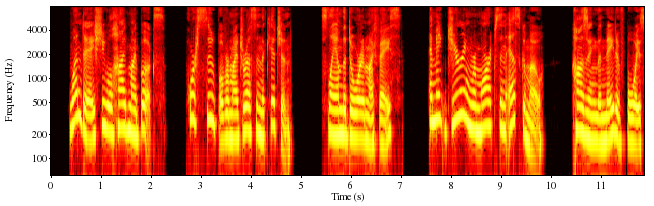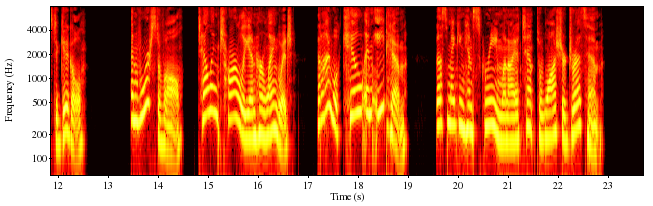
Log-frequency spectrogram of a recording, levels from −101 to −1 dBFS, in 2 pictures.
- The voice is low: No, high, 220 Hz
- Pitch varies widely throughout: Yes, wide, 7.0 semitones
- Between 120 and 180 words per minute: Yes, average, 155 wpm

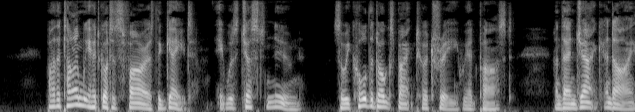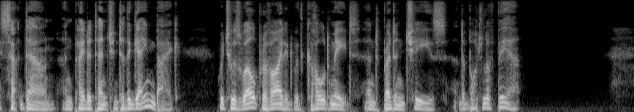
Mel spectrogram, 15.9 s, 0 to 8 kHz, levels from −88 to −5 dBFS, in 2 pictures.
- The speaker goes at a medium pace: No, fast, 215 wpm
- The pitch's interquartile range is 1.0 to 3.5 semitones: No, average, 4.9 semitones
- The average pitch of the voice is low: Yes, low, 110 Hz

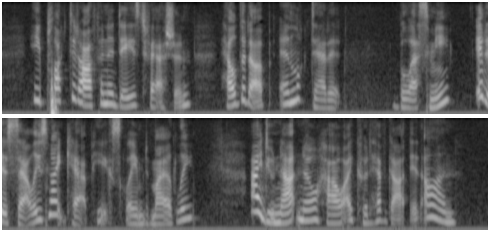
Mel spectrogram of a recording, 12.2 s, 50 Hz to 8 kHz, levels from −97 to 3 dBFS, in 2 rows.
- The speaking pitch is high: Yes, high, 225 Hz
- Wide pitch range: Yes, wide, 6.5 semitones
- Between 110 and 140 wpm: No, average, 175 wpm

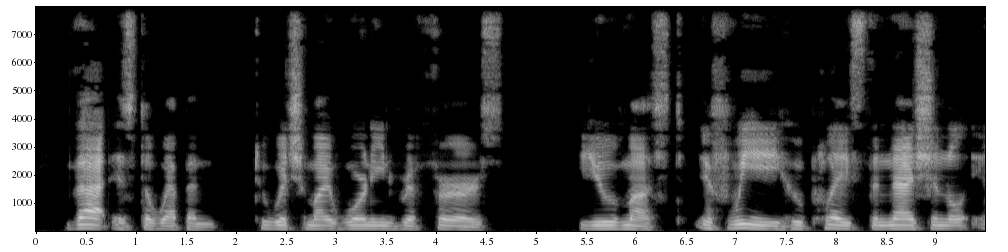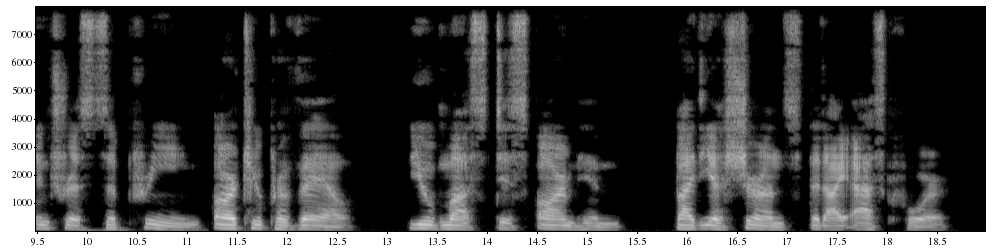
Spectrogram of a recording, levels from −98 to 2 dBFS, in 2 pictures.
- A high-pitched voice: No, low, 105 Hz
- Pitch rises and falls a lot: No, average, 2.7 semitones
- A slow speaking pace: Yes, slow, 105 wpm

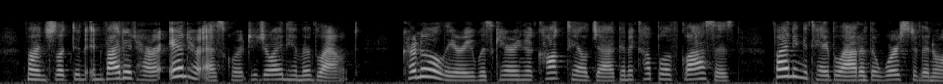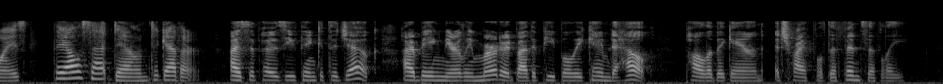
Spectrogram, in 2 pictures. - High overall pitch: Yes, high, 200 Hz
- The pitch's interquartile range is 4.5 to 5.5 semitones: No, average, 3.8 semitones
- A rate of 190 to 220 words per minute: Yes, average, 195 wpm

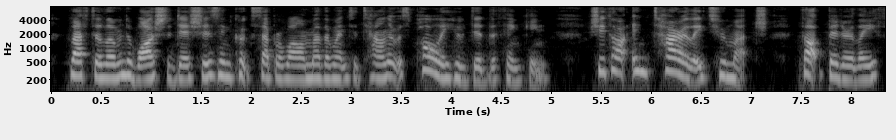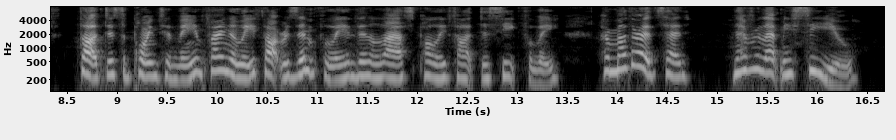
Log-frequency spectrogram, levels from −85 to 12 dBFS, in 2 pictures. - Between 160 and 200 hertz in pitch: No, high, 230 Hz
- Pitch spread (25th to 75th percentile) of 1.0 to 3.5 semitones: No, average, 4.2 semitones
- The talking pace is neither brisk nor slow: Yes, average, 180 wpm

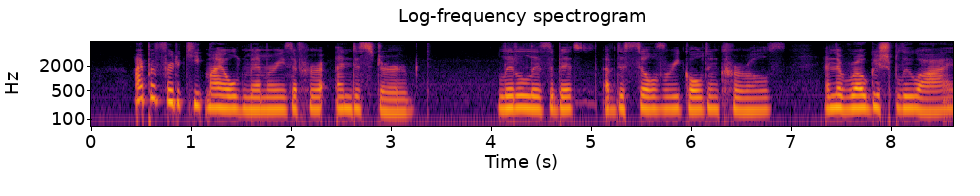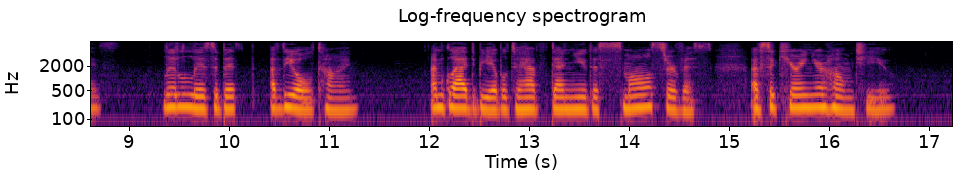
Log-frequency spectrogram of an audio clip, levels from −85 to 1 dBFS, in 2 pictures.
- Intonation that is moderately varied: No, narrow, 1.6 semitones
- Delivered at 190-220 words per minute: No, average, 160 wpm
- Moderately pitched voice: Yes, medium, 180 Hz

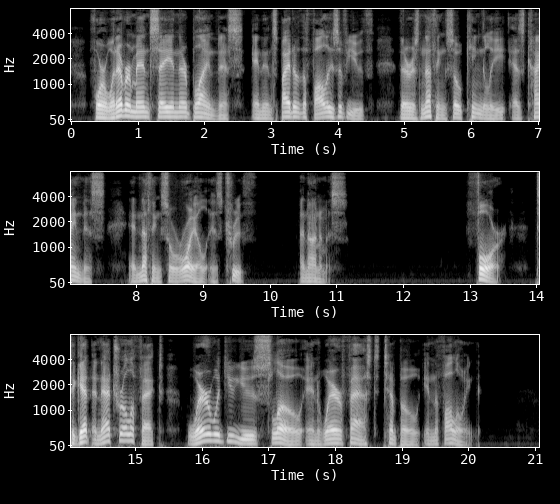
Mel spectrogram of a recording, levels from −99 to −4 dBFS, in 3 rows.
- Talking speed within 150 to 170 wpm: No, slow, 135 wpm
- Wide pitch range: Yes, wide, 6.2 semitones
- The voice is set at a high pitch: No, low, 105 Hz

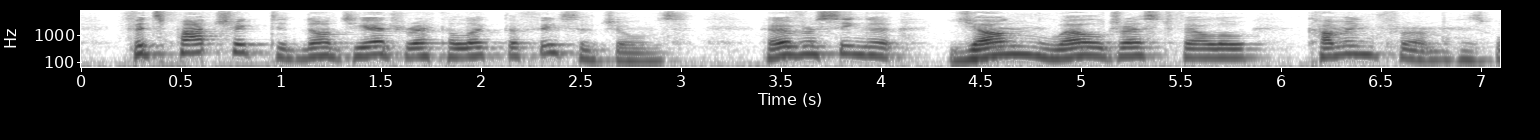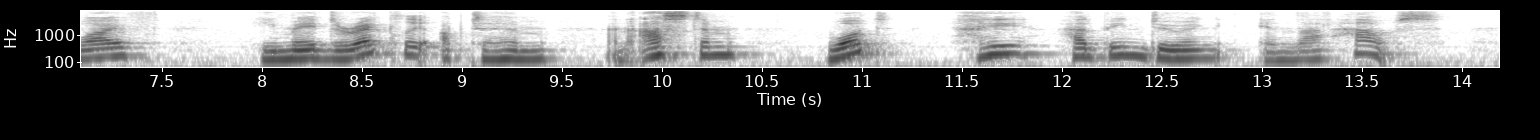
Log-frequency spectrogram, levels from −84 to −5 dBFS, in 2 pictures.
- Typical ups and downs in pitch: Yes, average, 5.0 semitones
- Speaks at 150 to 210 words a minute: Yes, average, 155 wpm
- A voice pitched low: No, medium, 175 Hz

